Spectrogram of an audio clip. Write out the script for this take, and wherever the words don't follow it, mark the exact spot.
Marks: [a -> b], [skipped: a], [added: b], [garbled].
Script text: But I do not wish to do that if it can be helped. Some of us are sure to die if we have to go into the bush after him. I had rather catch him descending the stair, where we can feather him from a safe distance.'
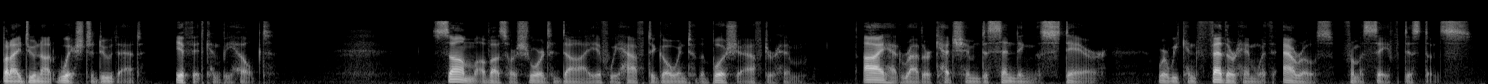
But I do not wish to do that if it can be helped. Some of us are sure to die if we have to go into the bush after him. I had rather catch him descending the stair, where we can feather him [added: with arrows] from a safe distance.'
